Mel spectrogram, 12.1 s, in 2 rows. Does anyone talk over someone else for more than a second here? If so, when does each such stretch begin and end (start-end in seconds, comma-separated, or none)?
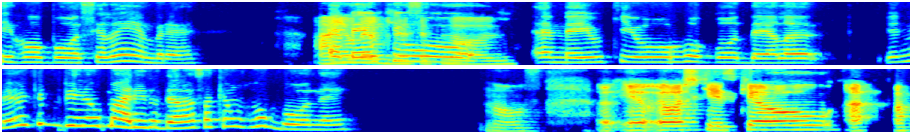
2.1-3.4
